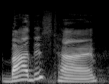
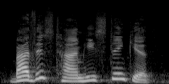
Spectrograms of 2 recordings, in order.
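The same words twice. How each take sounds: First: Said in the usual way. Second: Put-on a touch of solemn old Bible English; King James voice. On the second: Martha warning Jesus about the tomb, mock King James voice. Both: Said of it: "she used her King James voice".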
